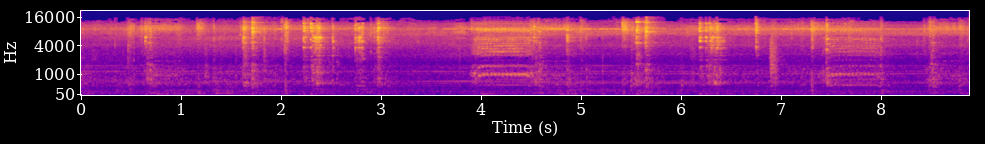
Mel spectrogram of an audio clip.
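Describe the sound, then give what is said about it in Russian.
A robotic assembly line at work as a robot assembles a pneumatic cylinder: whirring servo motors, clicks and clacks of parts being placed, and two sustained buzzing motor runs, all mechanical with no voices. “Далее робот собирает пневмоцилиндр.”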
